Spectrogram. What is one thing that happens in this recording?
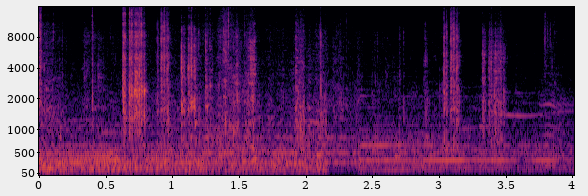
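A trowel scrapes wet cement in a bucket.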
